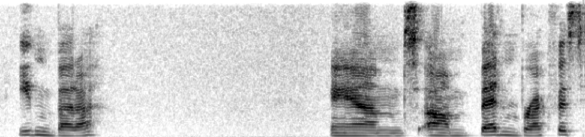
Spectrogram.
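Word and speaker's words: Edinburgh: learned these two things how to say the Edinburg it's Eden better and um bed and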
